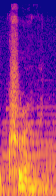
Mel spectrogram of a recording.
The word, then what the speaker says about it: cruan: So, we stumbled across cruan. And it very much sounds like it's spelt. So, it's pronounceable. So, cruan.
